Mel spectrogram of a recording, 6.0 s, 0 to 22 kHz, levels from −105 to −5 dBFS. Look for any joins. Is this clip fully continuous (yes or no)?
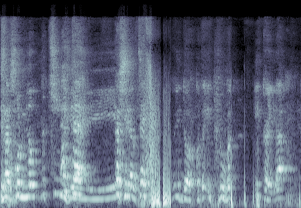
no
